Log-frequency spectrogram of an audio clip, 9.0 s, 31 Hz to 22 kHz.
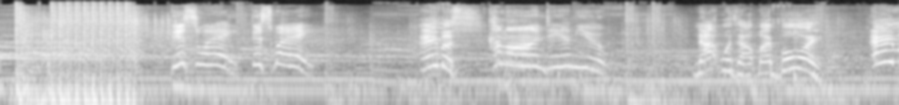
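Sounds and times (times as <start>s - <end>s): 
soldiers' gunfire volley: 0.2s - 1.7s
speech: 1.7s - 3.3s, 4.2s - 6.2s, 6.9s - 8.9s.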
